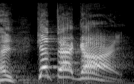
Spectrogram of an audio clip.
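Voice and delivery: loud, angry order; commanding shout. Retold or imitated. Jeroboam ordering his men to seize the prophet, shouting. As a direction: point and bark the order.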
